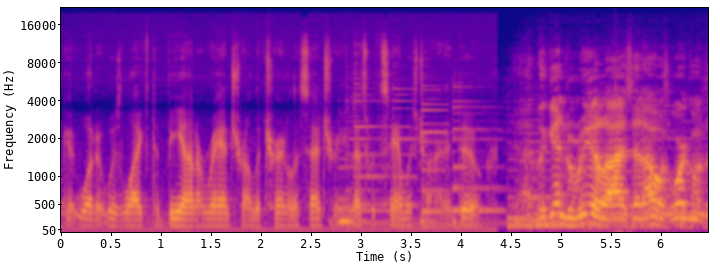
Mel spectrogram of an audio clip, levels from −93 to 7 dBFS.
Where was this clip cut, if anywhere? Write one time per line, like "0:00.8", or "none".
0:04.6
